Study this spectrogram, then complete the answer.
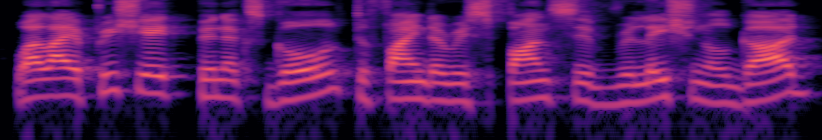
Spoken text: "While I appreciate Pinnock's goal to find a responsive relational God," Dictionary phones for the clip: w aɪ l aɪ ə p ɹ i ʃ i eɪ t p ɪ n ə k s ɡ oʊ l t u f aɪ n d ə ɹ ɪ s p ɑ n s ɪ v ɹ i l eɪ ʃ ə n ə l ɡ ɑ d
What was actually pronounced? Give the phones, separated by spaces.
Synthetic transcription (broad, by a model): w aɪ l aɪ ə p ɹ i ʃ i eɪ t p ɪ n ə k s ɡ oʊ l t u f aɪ n d ə ɹ ɪ s p ɑ n s ɪ v ɹ i l eɪ ʃ ə n ə l ɡ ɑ d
